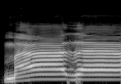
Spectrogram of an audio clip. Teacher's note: ذال پر زبان نکالیں اور اس کو کھینچیں مد کی وجہ سے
